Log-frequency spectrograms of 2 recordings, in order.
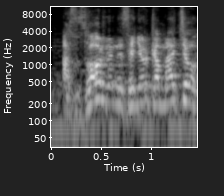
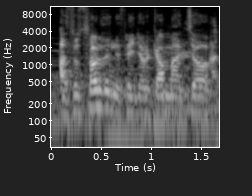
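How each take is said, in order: First: It is said very loudly and forcefully. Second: It is said with moderate, restrained force. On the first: The speaker calls it right. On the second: The speaker calls it wrong.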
